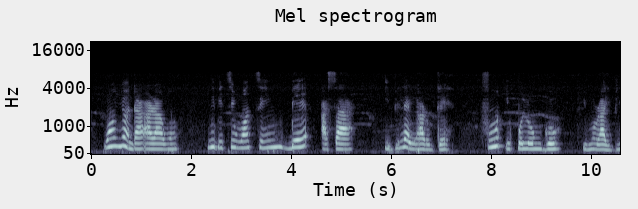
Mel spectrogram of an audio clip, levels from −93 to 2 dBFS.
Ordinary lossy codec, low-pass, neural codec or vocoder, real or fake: none; 7.2 kHz; none; real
